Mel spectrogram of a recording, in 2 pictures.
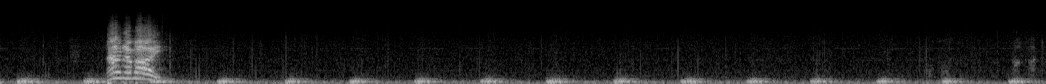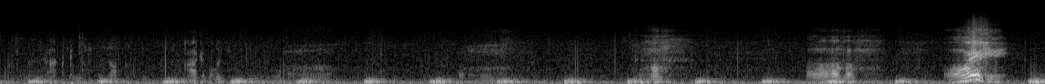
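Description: An elderly man chants loudly.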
